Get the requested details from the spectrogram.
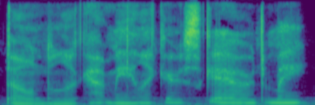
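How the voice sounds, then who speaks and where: A woman voicing a hungry, possessive female dragon in a whispered audio roleplay, slow and predatory. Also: a little high, dark tone, slight background noise. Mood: lustful.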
